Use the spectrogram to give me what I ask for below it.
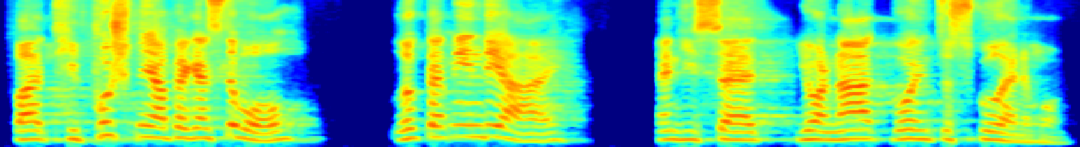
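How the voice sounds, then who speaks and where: A man's voice: high voice, sharp tone. Man from Turkey speaking in a reverberant hall. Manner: earnest, personal storytelling with pauses. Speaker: engineering professor giving a commencement speech. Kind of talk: commencement speech. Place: large theater. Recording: long reverb of a large hall.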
